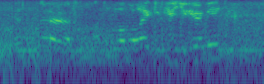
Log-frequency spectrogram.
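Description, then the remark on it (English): Loud, steady rumble and rushing wind from a moving truck cab, heard over a tinny, band-limited phone line, with faint muffled voice fragments mixed into the noise. “No, I'm just driving on the truck.”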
